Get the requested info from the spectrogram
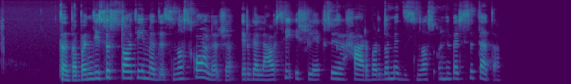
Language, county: Lithuanian, Vilnius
